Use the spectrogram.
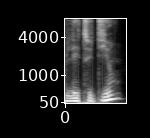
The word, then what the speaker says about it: l'étudiant: For the masculine, I didn't pronounce the T. While for the feminine, I pronounce the T.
